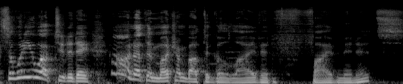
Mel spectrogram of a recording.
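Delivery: mock-sneaky chatter. Streamer acting out a viewer's sneaky chat message, in a mock-sneaky voice. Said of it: "people are being sneaky about it".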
